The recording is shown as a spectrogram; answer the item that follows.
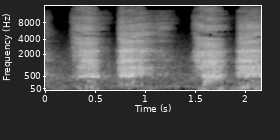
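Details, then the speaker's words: Nursing lecturer simulating Kussmaul respiration of metabolic acidosis: deep, rapid, forceful breaths in and out, an abnormal increase in respiratory rate and depth to expel excess acid. "तो मैं एक सीधी सी line बोल रहा हूं, समझने की कोशिश करना कि due to metabolic acidosis abnormal increase in respiration rate and depth known as Kussmaul's respiration"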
